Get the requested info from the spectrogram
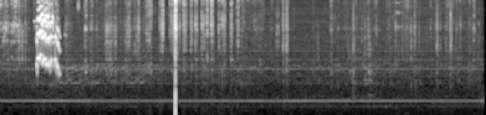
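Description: Hands handling and pushing thin insulated hook-up wires about inside a metal chassis: light scratchy rustling and small ticks. There is one sharp click about two and a half seconds in.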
